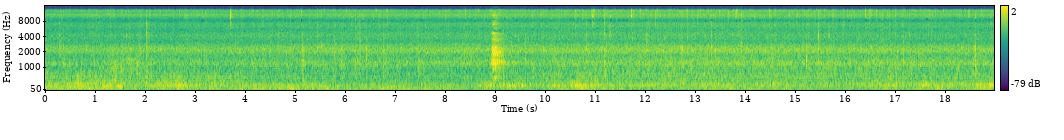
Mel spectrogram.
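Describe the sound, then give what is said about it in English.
Steady, hissing rain fills the whole recording from a thunderstorm, with a brief sharper crack around the middle and no distinct rolling thunder standing out. Nobody speaks. “Maybe you just want to hear the thunder, in which case you should probably just listen to the MP3.”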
